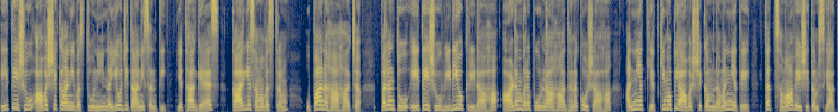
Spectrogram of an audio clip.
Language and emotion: Sanskrit, neutral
